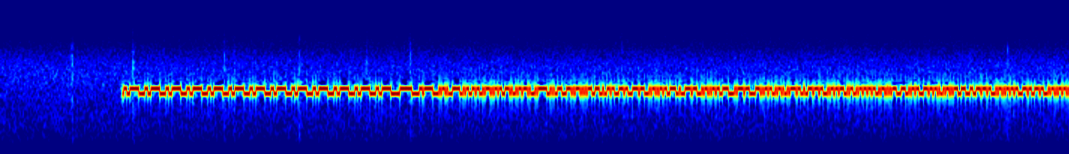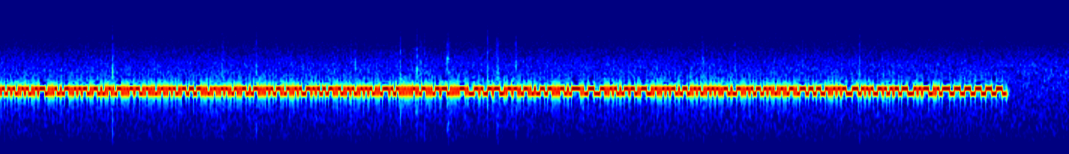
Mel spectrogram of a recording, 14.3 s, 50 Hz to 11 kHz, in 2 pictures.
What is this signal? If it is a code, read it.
NAVTEX (SITOR-B), 100 baud, 170 Hz shift, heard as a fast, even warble, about 1500 Hz centre, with static crashes. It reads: HTMQW C9KC5 IFC07 ZF8I2 2XY7N M88BR KJOXJ BK7W0 7VZC8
